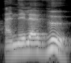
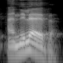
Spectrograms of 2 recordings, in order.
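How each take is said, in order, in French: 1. Le E final est prononcé. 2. Le E final est muet. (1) "Je dis pas un élève" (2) "je vais dire un élève"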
